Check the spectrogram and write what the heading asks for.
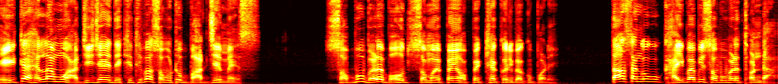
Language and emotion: Odia, angry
